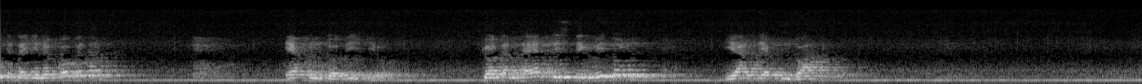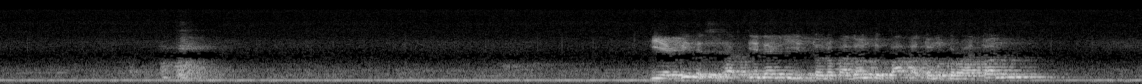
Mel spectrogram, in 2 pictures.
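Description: An elderly man speaks slowly into a microphone, with long pauses, heard over a loudspeaker.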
